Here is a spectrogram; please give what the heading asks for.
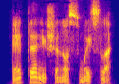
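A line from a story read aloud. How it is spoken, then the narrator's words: Mutter. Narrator (Russian): пробормотал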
